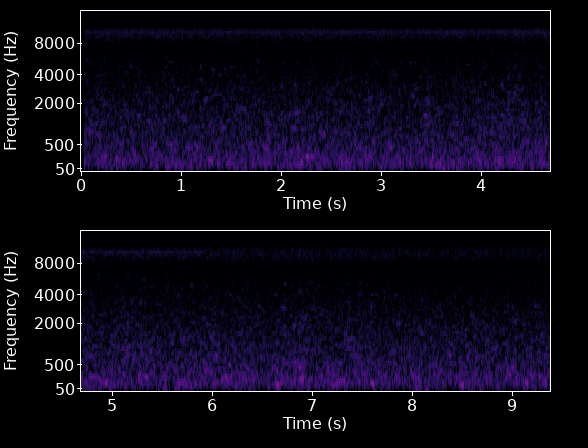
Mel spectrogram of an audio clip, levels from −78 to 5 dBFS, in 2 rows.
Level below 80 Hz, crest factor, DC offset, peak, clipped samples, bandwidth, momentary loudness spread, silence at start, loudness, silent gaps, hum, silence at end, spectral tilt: -72 dBFS; 14 dB; under 0.1%; -42 dBFS; under 0.1%; 11.5 kHz; 1 LU; 0.05 s; -55 LUFS; none; none; 0 s; -3 dB/octave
